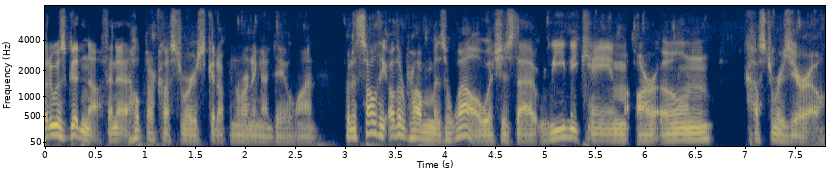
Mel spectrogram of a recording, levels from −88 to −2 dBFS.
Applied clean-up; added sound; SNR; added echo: neural mask model Resemble Enhance denoiser.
